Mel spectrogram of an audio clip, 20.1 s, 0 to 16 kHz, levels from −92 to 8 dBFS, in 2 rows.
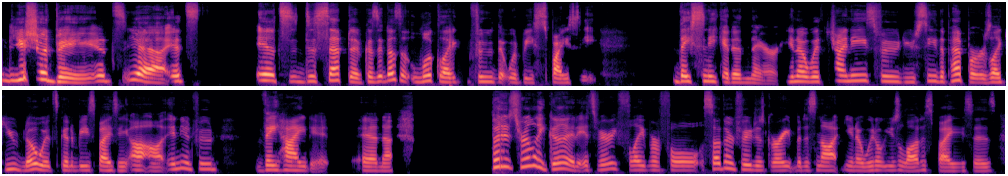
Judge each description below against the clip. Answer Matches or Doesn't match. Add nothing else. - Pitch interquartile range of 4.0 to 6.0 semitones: Matches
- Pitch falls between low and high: Doesn't match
